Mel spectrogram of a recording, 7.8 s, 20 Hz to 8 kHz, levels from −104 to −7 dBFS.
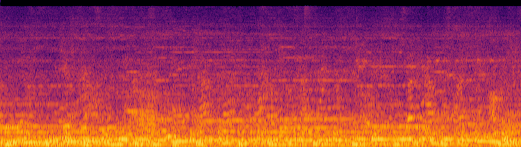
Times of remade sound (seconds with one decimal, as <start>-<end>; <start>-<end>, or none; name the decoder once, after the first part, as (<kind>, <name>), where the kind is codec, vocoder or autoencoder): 0.0-1.8 (autoencoder, DAC-VAE); 4.4-7.8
